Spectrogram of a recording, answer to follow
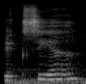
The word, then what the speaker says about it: Vixia: And Grandma Rose's Homestead says, I bought a Canon Vixia, is how it's pronounced?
